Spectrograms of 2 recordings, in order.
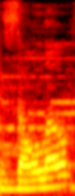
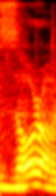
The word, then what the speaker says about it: Zoro: Fucking Zolo? Zolo? Not even the guy's fucking name? They don't say the guy's name right? No, they said it wrong. His name's Zoro, not Zolo.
